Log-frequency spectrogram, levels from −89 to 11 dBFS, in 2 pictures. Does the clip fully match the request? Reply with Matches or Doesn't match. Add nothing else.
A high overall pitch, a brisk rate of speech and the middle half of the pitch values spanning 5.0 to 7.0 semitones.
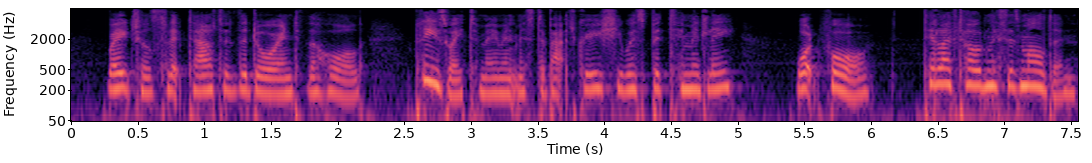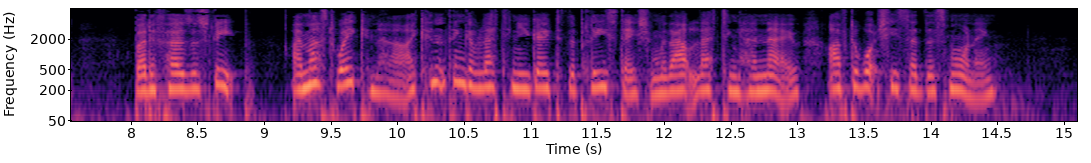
Doesn't match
